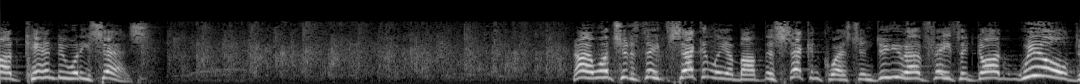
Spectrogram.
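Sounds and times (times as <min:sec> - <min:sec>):
speech: 0:00.1 - 0:01.6, 0:05.7 - 0:10.7
audience applause: 0:01.6 - 0:05.8.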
